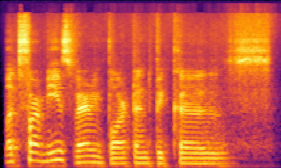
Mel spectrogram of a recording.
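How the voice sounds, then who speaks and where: A streamer talking casually in a halting way, with non-native English phrasing, on a solo stream. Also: mid-range voice. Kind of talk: casual solo debut stream talk about favourite books and music.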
